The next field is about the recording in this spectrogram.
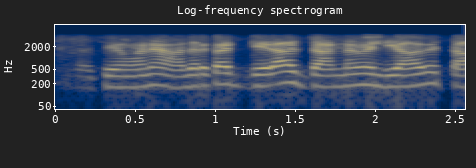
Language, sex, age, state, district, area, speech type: Bengali, male, 18-30, West Bengal, Darjeeling, rural, conversation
